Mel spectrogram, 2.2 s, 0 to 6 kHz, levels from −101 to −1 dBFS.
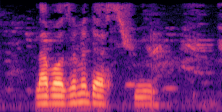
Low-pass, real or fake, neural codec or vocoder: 5.4 kHz; real; none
